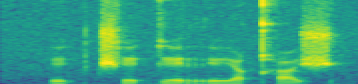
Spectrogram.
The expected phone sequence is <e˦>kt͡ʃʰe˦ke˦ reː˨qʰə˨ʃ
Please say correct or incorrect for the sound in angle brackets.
incorrect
